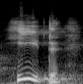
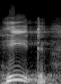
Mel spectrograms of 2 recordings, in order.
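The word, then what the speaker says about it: heat: जैसे एच से हो जाएगा ह और इस टी से हो जाएगा ट। इ और ए का उच्चारण बड़ी ई की मात्रा इसे पढ़ा जाएगा हीट एच ई ए टी हीट बी से हो जाएगा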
